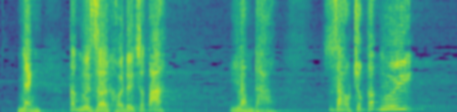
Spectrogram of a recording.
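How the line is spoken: Shouted. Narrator (Vietnamese): Long Vân hét lên

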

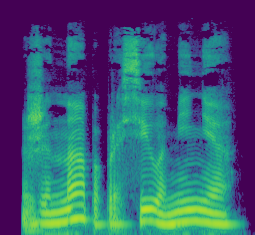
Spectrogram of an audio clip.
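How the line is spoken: Expressive whisper. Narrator (Russian): выразительным шепотом

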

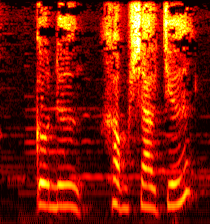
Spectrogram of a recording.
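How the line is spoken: Gentle, smiling. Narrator (Vietnamese): mỉm cười dịu dàng nói

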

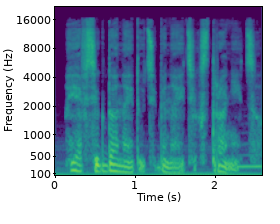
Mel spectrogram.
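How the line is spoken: Whisper. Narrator (Russian): прошептал он

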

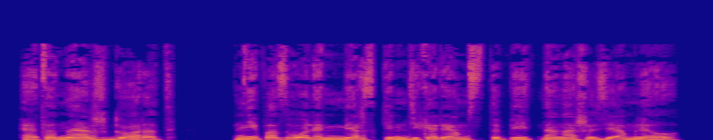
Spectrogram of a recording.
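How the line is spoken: Aristocrat shouting. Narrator (Russian): выкрикнул аристократ, допивший свой напиток

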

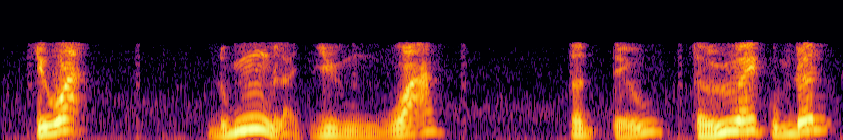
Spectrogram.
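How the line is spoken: Shocked, angry exclamation. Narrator (Vietnamese): Triệu Chí Kính tức thời sắc diện đại biến, tức giận thốt lên

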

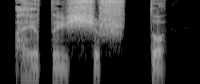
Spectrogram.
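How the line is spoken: Worried mutter. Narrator (Russian): озабоченно пробормотал он

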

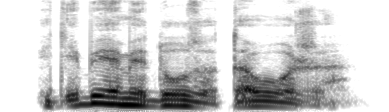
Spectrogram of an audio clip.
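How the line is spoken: Hoarse rasp. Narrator (Russian): прохрипел торговец

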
